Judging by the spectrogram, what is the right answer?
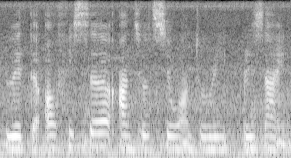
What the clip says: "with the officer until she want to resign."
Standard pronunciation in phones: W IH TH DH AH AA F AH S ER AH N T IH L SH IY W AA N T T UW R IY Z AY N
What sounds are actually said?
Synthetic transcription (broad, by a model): W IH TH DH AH AA F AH S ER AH N T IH L S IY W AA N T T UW R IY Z AY N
